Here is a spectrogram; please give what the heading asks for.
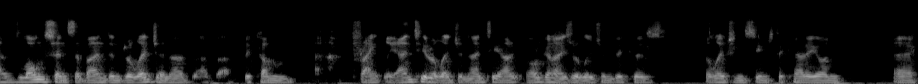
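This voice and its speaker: A man's voice: low voice, breathy edge, low-quality recording. A Scottish man, older, speaking frankly as an interview guest, with many restarts. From Scotland. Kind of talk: conversational interview.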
